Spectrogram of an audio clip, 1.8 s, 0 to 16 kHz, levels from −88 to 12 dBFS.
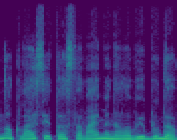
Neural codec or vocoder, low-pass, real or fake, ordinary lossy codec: none; 14.4 kHz; real; Opus, 32 kbps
